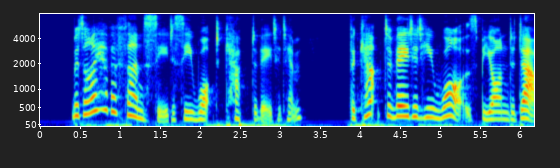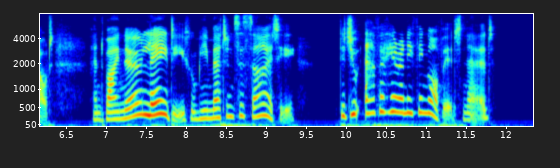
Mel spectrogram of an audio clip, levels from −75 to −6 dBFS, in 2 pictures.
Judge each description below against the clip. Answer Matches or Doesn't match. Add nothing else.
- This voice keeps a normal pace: Matches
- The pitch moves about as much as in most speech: Doesn't match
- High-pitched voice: Matches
